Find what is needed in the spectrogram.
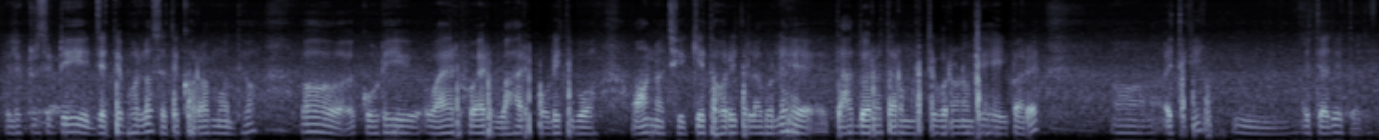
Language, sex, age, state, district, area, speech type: Odia, male, 18-30, Odisha, Koraput, urban, spontaneous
